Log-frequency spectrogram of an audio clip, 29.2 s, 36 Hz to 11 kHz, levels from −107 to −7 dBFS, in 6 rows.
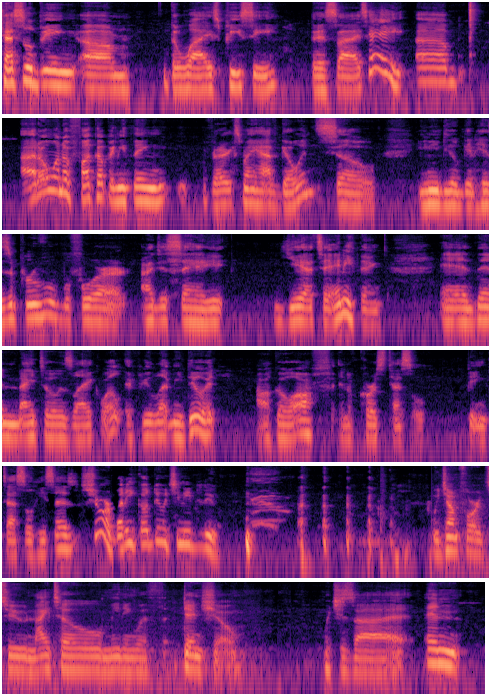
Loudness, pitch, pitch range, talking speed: -36 LUFS, 130 Hz, 120-155 Hz, 160 wpm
